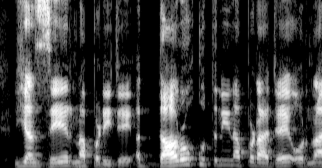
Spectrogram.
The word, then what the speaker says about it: الدارقطنی: الانساب میں لکھ دیا کہ یہ الدارقطنی لفظ ہے، لہٰذا را کے اوپر زبر پڑی جائے، را کے اوپر پیش یا زیر نہ پڑی جائے، الدارقطنی نہ پڑھا جائے اور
